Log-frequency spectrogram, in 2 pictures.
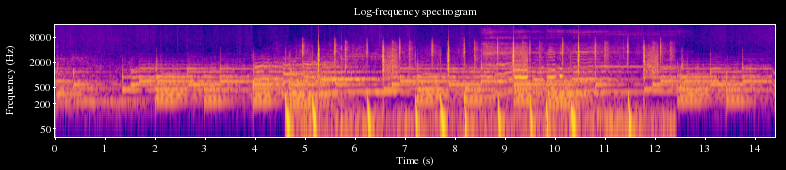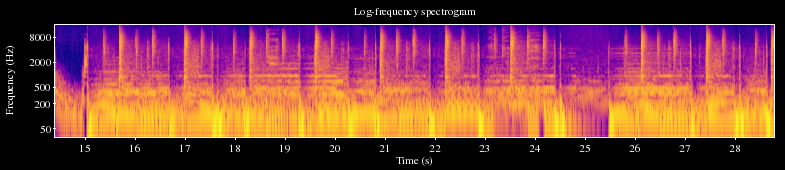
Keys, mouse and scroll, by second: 0.8 click, 1.0 g, 2.4 click, 2.6 g, 3.6 g, 4.7 click, 4.9 g, 6.2 click, 6.4 g, 7.3 click, 7.5 g, 9.2-10.5 shift+middle drag, 10.5 click, 11.0 g, 14.1 click, 14.3 g, 15.3 click, 15.5 g, 16.6 click, 17.1 g, 18.6 click, 18.9 g, 20.1 shift+middle click, 20.9 click, 21.5 g, 24.8 click, 25.2 g, 27.7 click, 27.9 g.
